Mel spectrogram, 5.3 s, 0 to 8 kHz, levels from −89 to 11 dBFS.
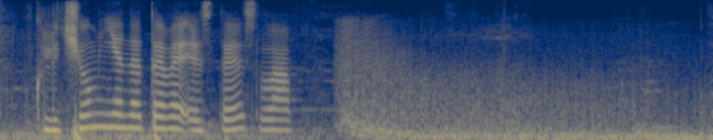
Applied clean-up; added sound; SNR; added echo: none; Explosion; 4 dB; none.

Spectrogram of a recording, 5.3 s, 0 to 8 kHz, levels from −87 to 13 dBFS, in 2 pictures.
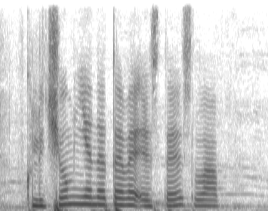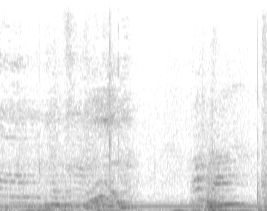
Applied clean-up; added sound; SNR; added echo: none; none; none; none.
